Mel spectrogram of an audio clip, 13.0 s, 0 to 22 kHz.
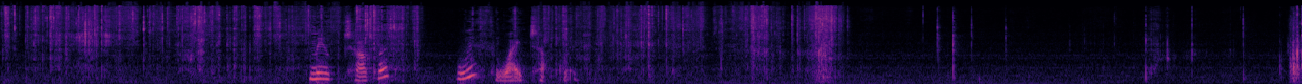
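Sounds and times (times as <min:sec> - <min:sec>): foil wrapper crinkling and tearing: 0:00.0 - 0:04.2, 0:05.4 - 0:08.5.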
